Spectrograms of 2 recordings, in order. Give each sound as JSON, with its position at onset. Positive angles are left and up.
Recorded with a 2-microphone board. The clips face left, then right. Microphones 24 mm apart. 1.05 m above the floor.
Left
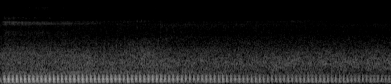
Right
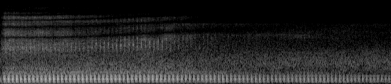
{"t": 0.0, "sound": "a motorcycle", "side_deg": -65}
